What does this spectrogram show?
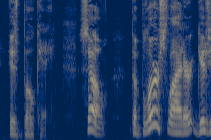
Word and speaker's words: bokeh: This is a Japanese word which was directly adopted into English. I used to think it was pronounced bokeh. It's spelled boke k eh but the correct pronunciation is bokeh.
